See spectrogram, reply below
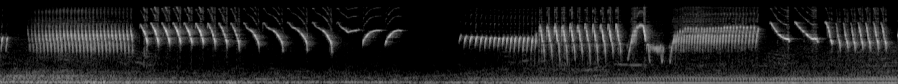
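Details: Canary singing in breeding condition as a master song for other birds: a buzzy roll, a series of sharp downslurred notes, a short pause, then rapid rolls and fresh trills.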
